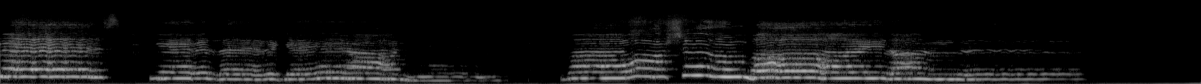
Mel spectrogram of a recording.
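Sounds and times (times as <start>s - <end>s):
women singing unaccompanied: 0.0s - 10.9s.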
